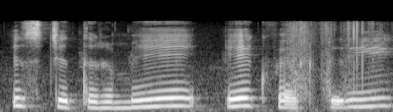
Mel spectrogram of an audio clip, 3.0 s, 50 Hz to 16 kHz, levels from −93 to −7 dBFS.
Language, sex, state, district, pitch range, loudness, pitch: Hindi, female, Madhya Pradesh, Bhopal, 215-255 Hz, -16 LUFS, 240 Hz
